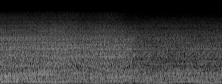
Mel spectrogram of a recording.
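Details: Acura idling right after new AC, alternator and power steering belts, idler pulley and AC compressor were installed: even, steady idle with a smooth hiss and no squeal or chirp from the belts.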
